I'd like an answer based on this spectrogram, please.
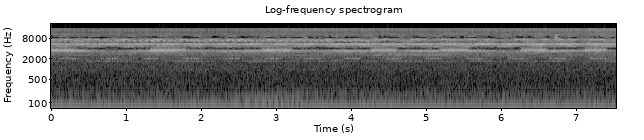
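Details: Crickets in a park at evening, a shrill sustained chorus with pulsed chirps recurring about every second and a faint low hum in the background.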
